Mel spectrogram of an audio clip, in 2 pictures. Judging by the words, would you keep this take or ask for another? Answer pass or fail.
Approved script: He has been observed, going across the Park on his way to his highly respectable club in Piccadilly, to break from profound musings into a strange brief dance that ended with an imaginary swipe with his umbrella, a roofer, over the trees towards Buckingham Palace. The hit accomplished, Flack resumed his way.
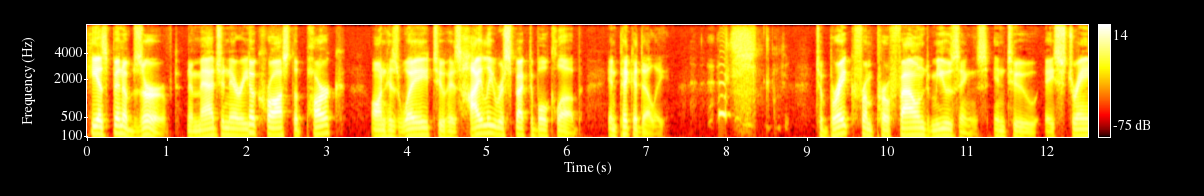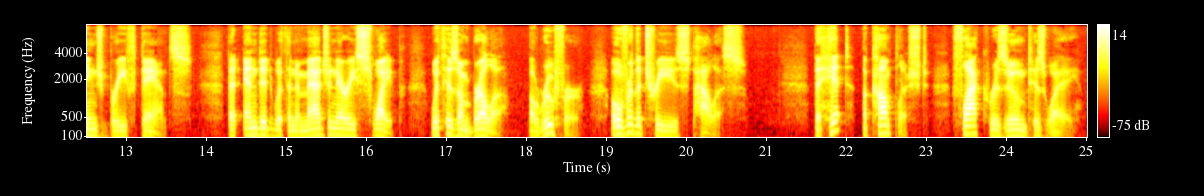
fail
